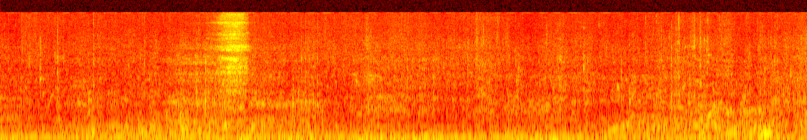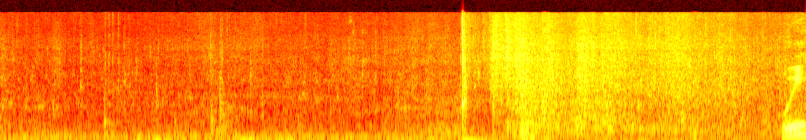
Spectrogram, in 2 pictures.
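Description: Steady low hum of a dive boat's engine idling. About six seconds in, a loud rush of water and bubbles lasts a second or two as the divers go into the water and descend.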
